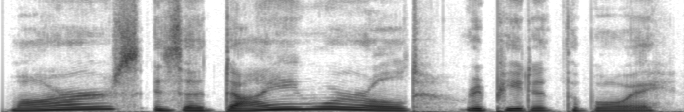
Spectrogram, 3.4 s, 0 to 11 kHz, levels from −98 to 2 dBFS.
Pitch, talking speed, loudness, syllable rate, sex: 205 Hz, 140 wpm, -17 LUFS, 3.6 syllables/s, female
